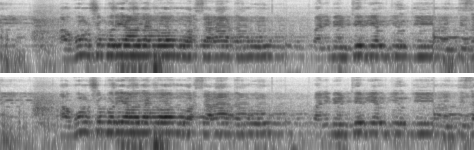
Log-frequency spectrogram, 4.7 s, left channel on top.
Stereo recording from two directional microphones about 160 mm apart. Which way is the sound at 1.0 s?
40° right (ahead or behind).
